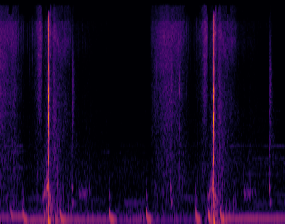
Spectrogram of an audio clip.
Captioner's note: club strikes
